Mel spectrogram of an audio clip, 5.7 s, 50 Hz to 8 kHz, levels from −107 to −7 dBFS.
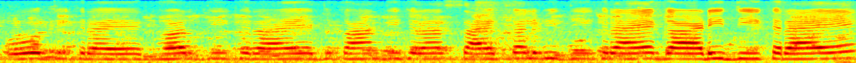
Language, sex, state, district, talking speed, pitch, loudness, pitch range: Hindi, female, Chhattisgarh, Raipur, 210 wpm, 260 Hz, -15 LUFS, 255-270 Hz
